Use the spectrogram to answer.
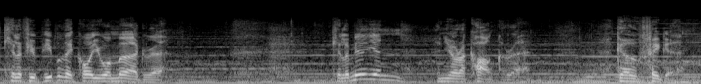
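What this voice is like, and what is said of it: Awkward put-on British accent. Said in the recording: “His awkward attempt at a British accent”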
